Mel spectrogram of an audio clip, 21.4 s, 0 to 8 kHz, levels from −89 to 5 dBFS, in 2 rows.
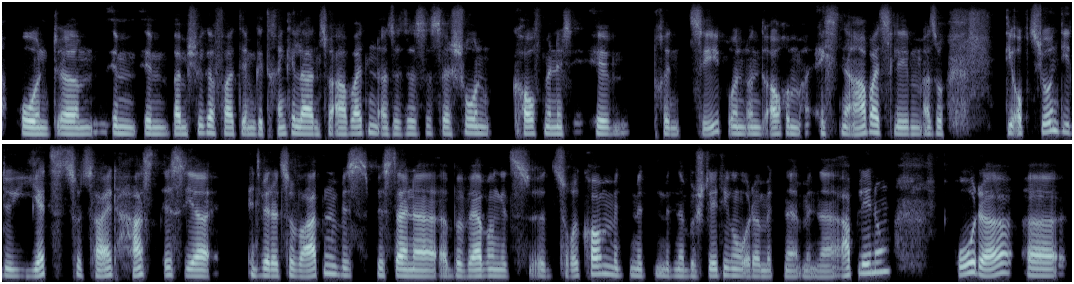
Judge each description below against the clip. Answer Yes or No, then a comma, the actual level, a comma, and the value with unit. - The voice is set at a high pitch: No, medium, 140 Hz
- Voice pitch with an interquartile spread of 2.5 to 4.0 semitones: No, narrow, 1.9 semitones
